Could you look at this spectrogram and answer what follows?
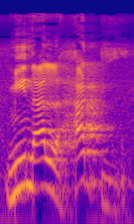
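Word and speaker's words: من الهدي: Dalnya kasih qalqalahnya dulu ya. Ya, uhirumar minal hadi. Ya, jadi kasih ee apa namanya? Kasih ee isyarat dengan meringis bibirnya ya teman-teman di jadi kita baca Albaqarah 196. Minal hadyi yang diwakafkan silakan minal had. Jadi dalnya qalqalahin ya ee kita isyaratkan dengan bibir yang meringis.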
